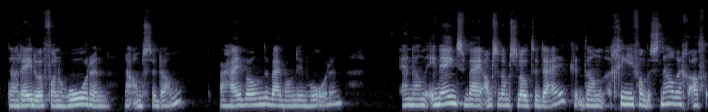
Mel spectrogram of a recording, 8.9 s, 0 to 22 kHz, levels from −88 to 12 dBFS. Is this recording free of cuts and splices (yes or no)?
yes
